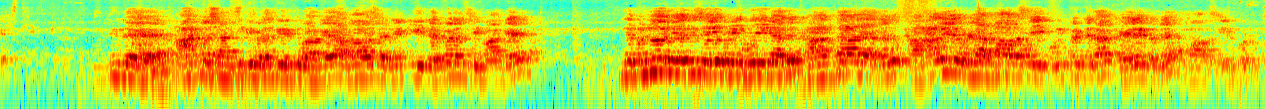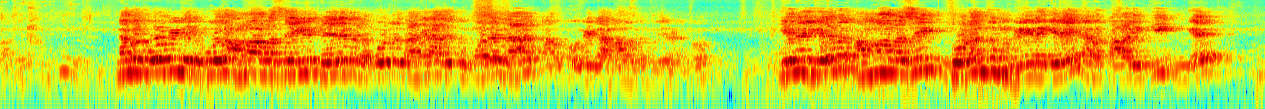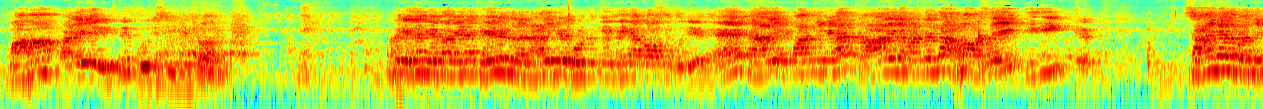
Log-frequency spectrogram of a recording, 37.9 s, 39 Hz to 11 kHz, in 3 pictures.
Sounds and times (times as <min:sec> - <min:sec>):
Narration, monologue: 0:00.0 - 0:13.0, 0:13.6 - 0:37.9.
